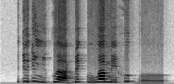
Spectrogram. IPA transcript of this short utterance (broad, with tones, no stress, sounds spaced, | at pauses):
ɗ ɨ˦ ɗ ĩ˦ ɲ i˨ kʷ aː˦˨ ɡ͡b ɛ˦ k͡p u˧ w a˦ m e˧ f u˦ ɡ͡b oː˨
